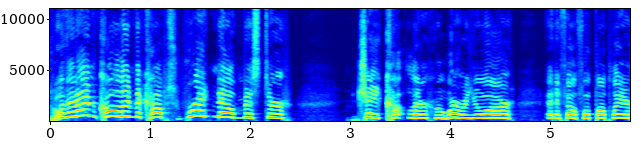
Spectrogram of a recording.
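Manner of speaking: squeaky, very high voice. Retelling a woman's threat to call the cops over damage, in a Mickey Mouse voice. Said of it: "Why does it sound like Minnie Mouse".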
